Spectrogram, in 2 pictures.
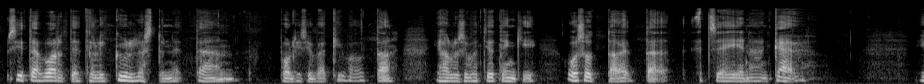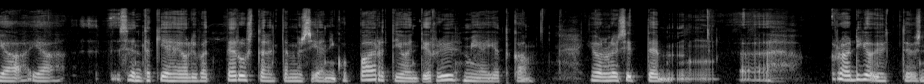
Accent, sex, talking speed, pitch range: native, female, 110 wpm, 160-200 Hz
